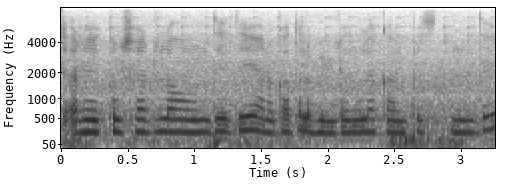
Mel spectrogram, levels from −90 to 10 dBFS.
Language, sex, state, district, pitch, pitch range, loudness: Telugu, female, Andhra Pradesh, Srikakulam, 230 Hz, 225-245 Hz, -14 LUFS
